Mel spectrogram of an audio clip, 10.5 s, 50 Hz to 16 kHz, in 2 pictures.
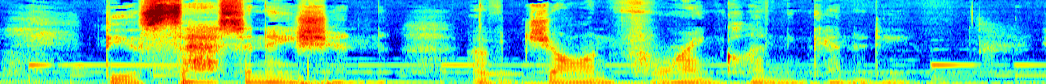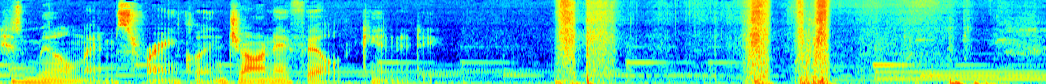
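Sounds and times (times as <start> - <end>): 
speech: 0.6 - 1.8, 2.4 - 8.2
cat rustling and shuffling while moving about a room: 8.0 - 10.3.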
